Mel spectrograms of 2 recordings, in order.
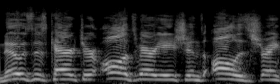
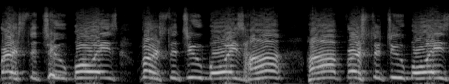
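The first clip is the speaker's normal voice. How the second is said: put-on high, screamed, taunting yell; 5 semitones higher, 3 dB louder than usual. Retelling a player screaming in his beaten opponent's face: retelling a screamed taunt. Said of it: "just keeps screaming".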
